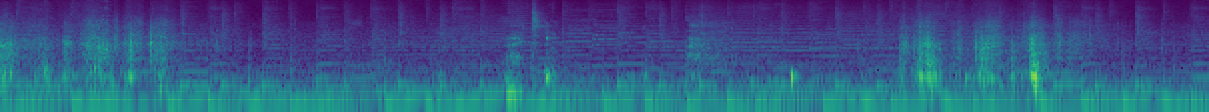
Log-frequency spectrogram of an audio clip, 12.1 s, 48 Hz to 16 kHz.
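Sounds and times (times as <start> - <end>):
hand packing damp substrate: 0.0 - 2.4, 8.5 - 11.5
background music with held notes: 0.0 - 12.0.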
